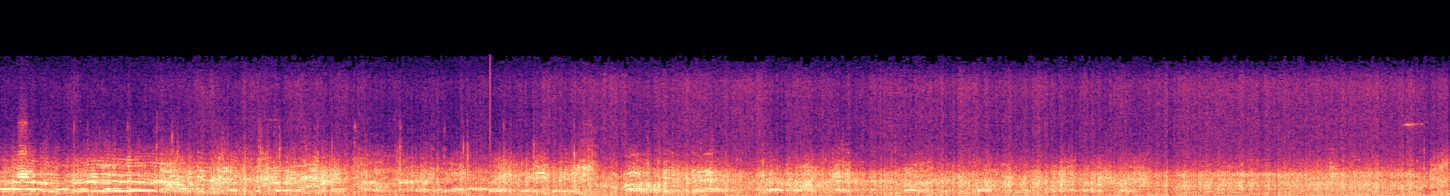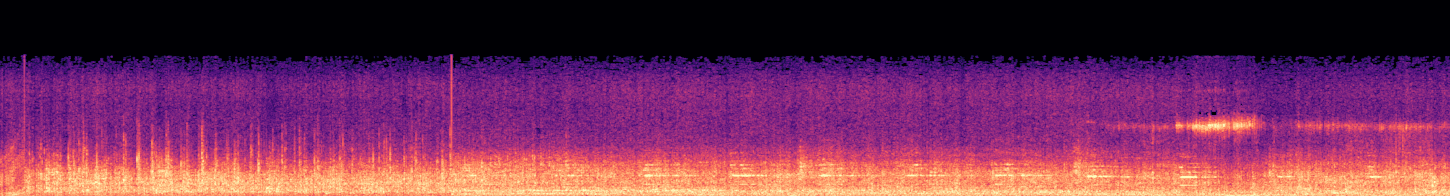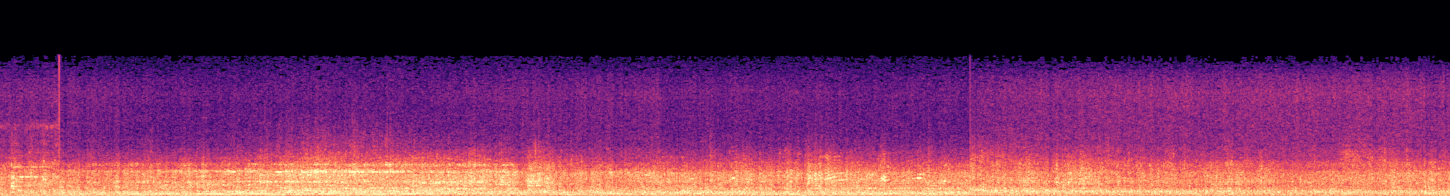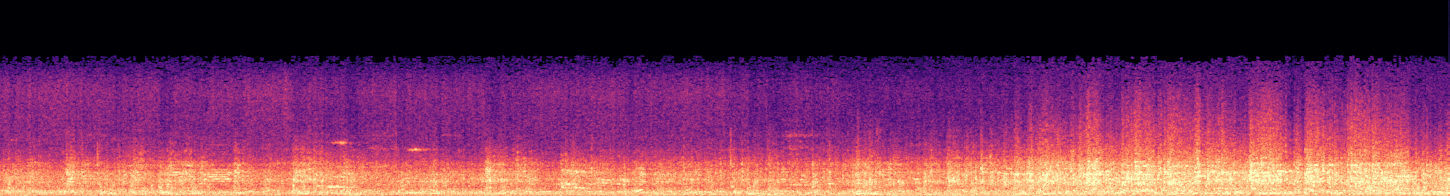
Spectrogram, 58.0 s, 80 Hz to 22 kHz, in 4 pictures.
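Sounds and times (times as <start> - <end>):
street noise: 0.0 - 58.0
trolley wheels clattering on rails: 0.0 - 58.0
high wheel squeal: 19.1 - 29.6, 46.6 - 48.0.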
